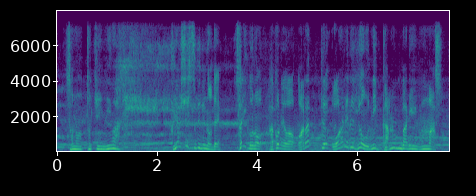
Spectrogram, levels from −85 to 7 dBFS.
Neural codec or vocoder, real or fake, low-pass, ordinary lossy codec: codec, 24 kHz, 6 kbps, HILCodec; fake; 7.2 kHz; none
